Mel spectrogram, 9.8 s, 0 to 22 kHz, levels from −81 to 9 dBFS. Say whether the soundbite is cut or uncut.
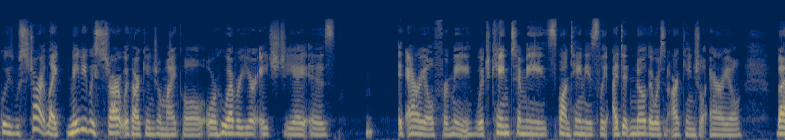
cut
